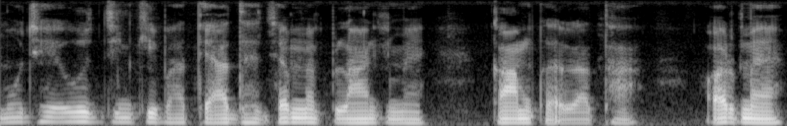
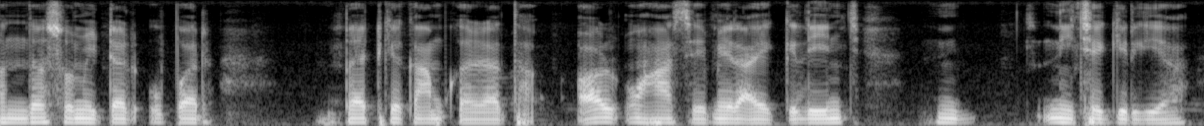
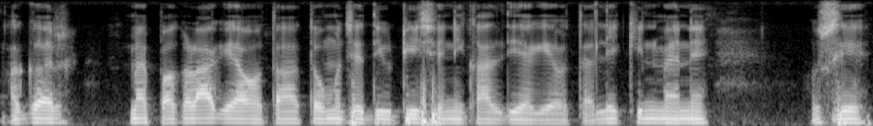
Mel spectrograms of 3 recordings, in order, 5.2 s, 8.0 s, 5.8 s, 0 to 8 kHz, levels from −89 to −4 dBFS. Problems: none marked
